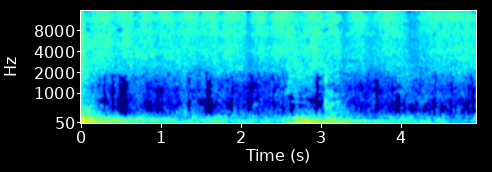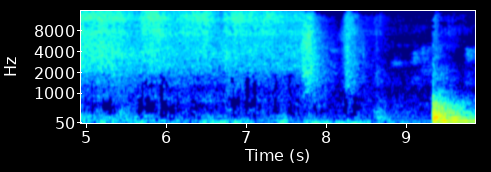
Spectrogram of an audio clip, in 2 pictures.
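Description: Chalkboard eraser wiping chalk writing off a board, a steady rubbing hiss that stops about eight seconds in.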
